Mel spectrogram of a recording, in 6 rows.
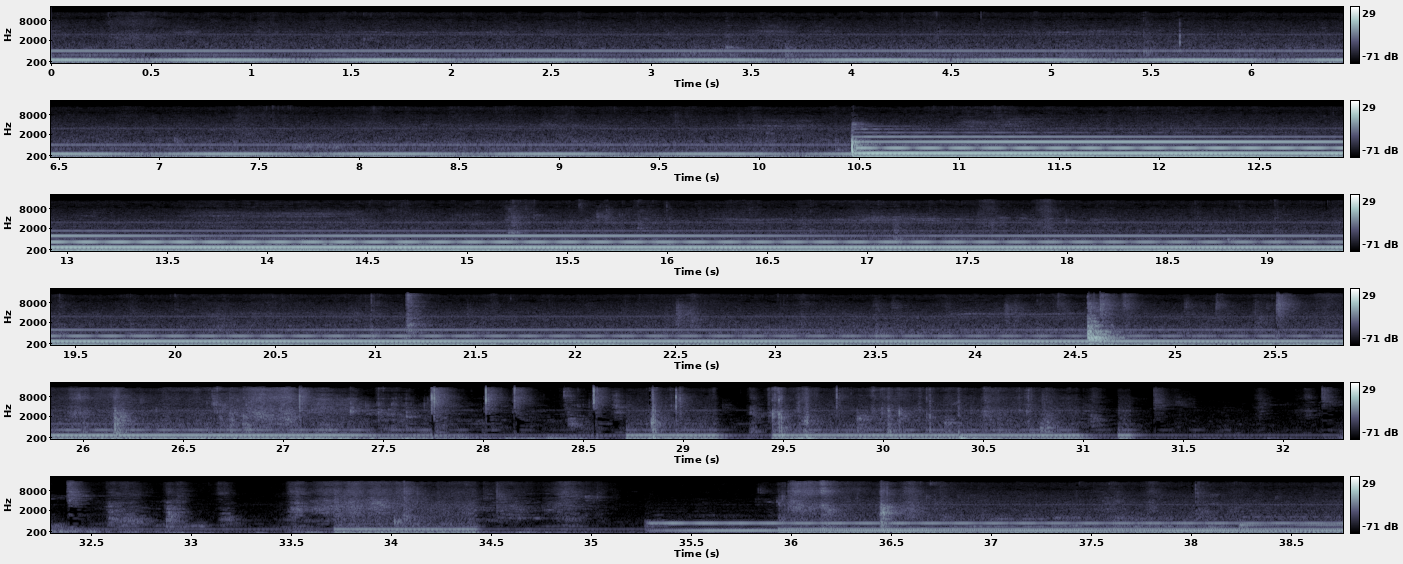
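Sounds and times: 
singing bowls ringing for sound healing: 0.0 - 31.4, 33.7 - 38.7.

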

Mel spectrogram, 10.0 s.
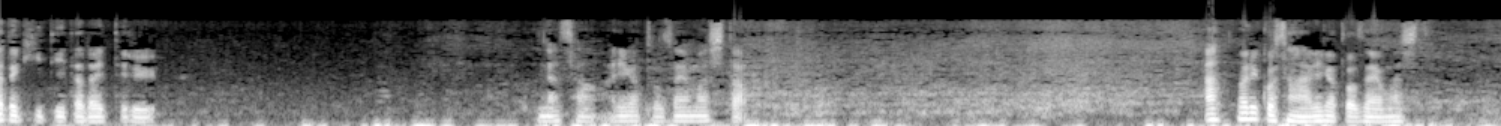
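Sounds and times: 
speech: 0.0 - 1.2, 3.6 - 5.4, 8.0 - 9.7
ocean waves at the seashore: 2.4 - 9.9.

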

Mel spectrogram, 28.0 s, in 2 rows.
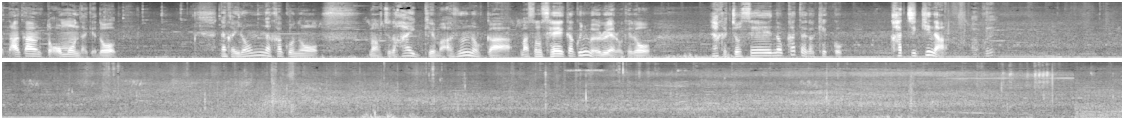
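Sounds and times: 
speech: 0.0 - 1.6, 2.7 - 12.6
bus interior road and engine roar while riding: 0.0 - 28.0.

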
